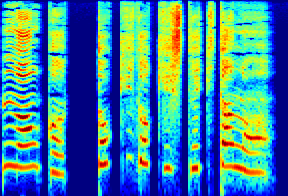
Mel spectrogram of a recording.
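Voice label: encounter fear, Japanese; lele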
